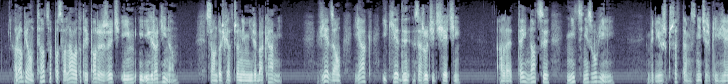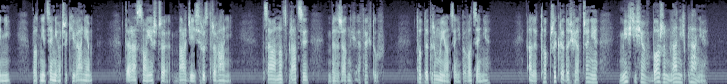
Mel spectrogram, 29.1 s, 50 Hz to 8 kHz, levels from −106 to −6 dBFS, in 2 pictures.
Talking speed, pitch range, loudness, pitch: 120 wpm, 90-115 Hz, -17 LUFS, 100 Hz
